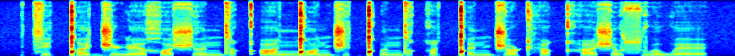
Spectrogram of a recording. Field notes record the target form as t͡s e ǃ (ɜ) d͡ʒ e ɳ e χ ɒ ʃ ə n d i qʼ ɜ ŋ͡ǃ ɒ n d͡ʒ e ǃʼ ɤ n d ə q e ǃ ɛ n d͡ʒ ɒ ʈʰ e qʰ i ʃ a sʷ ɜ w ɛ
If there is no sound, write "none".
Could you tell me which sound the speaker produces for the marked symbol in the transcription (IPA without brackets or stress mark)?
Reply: ɜ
